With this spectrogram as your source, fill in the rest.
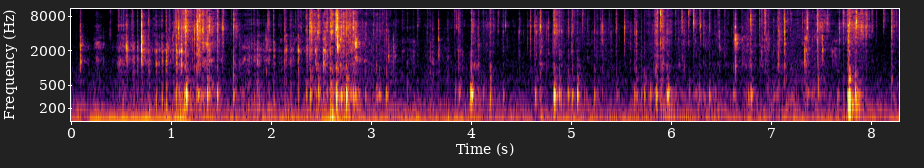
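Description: A utility blade scrapes chunks and flakes off a solid bar of soap, red glitter outside and white inside, held in one hand. Bright, dry crinkling and crunching scrapes repeat closely, with stronger bursts near the start and sharp clicks throughout.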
